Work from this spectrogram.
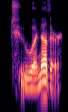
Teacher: when you release that position to go into a vowel sound it's going to sort of sound like there's a little light or small w between the ooh and that vowel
